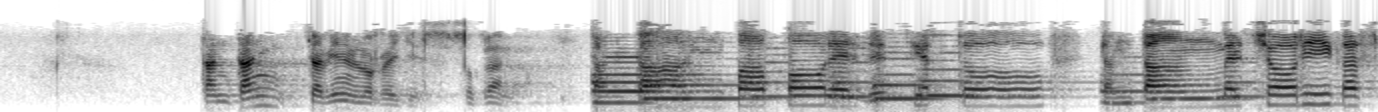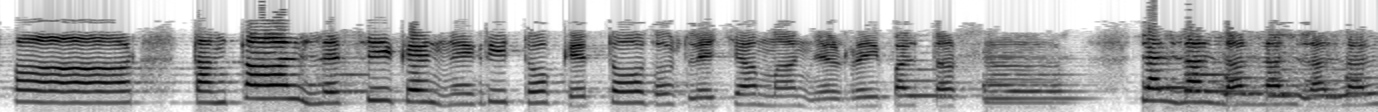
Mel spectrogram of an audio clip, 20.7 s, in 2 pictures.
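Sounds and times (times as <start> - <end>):
soprano voices singing: 4.4 - 20.6.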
